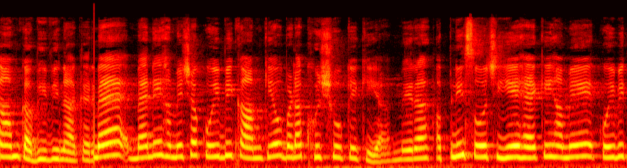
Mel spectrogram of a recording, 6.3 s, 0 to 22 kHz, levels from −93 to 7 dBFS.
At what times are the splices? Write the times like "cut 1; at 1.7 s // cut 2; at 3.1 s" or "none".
cut 1; at 0.9 s // cut 2; at 4.4 s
